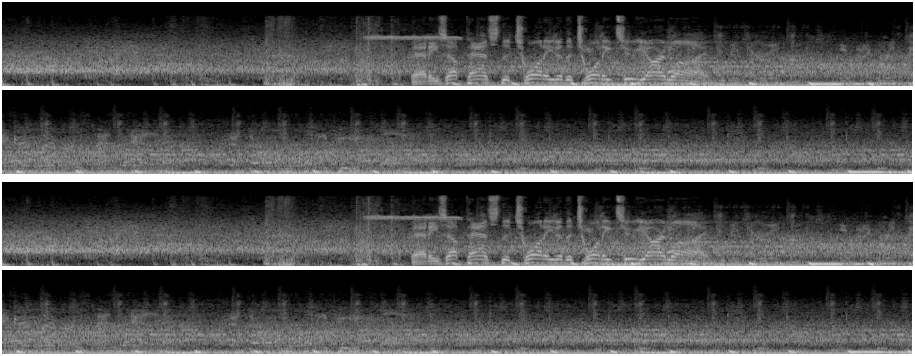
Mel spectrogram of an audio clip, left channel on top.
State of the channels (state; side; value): identical; both; correlation 1.00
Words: And he's up past the 20 to the 22-yard line.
